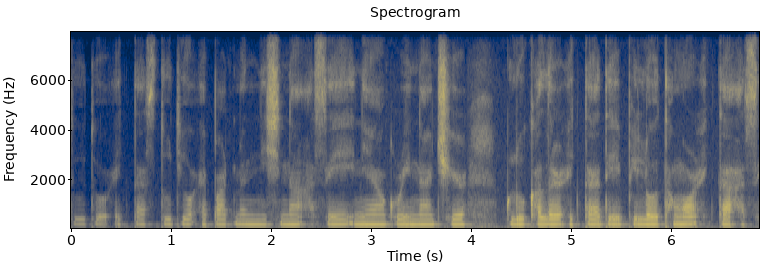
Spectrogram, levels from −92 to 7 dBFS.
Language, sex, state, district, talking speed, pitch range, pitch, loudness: Nagamese, female, Nagaland, Kohima, 150 wpm, 190-200 Hz, 190 Hz, -20 LUFS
